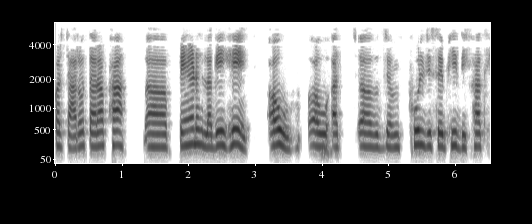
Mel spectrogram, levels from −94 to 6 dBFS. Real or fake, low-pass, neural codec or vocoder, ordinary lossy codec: real; 5.4 kHz; none; MP3, 32 kbps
